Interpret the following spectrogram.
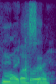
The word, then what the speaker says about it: Mirko: We mentioned the commentator pronouncing Mirko like micro. It's micro.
